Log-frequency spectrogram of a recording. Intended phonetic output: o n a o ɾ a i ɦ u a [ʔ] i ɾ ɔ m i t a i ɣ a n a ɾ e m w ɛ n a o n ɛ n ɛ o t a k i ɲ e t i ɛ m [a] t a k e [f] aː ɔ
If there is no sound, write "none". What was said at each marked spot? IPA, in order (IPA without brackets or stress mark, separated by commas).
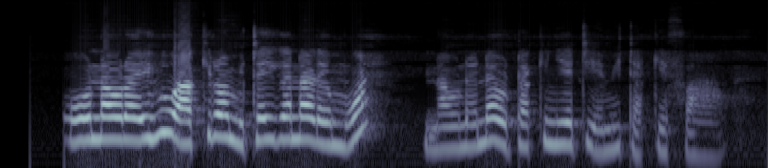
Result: k, i, f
